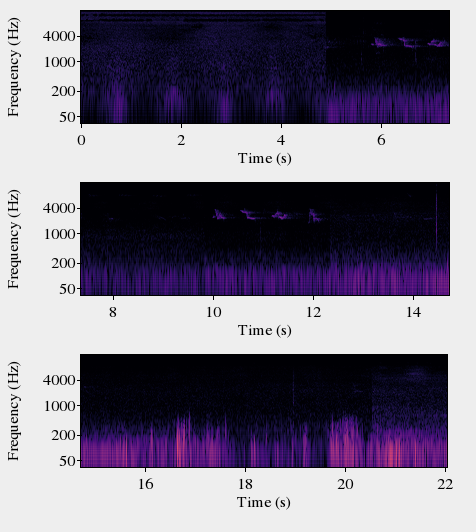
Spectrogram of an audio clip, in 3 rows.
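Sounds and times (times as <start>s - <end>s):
faint low outdoor rumble: 0.0s - 22.0s
small bird chirping: 3.7s - 15.0s.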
